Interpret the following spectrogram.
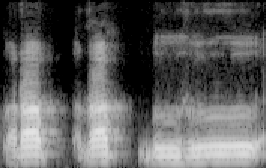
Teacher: Ah, tidak monyong ya. Monyong hanya untuk harakat dommah. Fathah dia tidak monyong.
